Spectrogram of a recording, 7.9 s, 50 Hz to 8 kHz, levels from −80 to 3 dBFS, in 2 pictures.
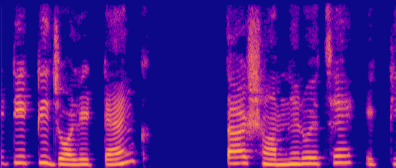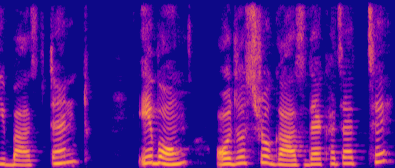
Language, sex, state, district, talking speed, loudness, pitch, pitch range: Bengali, female, West Bengal, Jhargram, 130 wpm, -17 LUFS, 275 Hz, 245-315 Hz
